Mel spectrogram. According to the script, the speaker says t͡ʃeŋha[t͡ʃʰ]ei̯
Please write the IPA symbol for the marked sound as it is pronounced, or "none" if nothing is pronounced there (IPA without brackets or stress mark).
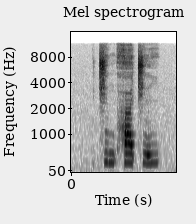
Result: t͡ʃ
